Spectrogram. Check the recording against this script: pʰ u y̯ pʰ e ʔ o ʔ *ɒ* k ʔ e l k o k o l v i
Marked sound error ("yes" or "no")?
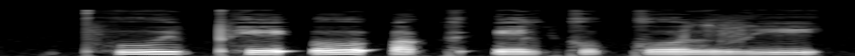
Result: no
